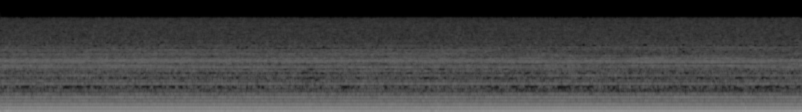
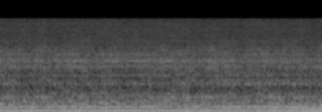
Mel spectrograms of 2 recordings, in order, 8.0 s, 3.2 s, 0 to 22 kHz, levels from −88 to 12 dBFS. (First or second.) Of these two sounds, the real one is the first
